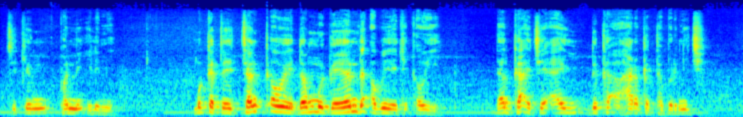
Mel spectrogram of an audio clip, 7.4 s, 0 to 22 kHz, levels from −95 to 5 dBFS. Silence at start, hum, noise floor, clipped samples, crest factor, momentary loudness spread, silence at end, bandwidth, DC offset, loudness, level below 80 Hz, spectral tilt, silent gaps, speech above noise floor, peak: 0.05 s; none; -47 dBFS; under 0.1%; 20 dB; 13 LU; 0.4 s; 16 kHz; under 0.1%; -20 LUFS; -66 dBFS; -4.5 dB/octave; none; 28 dB; -2 dBFS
